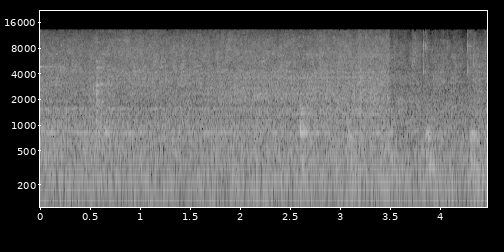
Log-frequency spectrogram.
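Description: Paneer cubes slow-frying in a little oil in a non-stick kadhai, a steady sizzle with a couple of faint clicks.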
